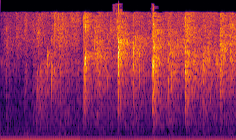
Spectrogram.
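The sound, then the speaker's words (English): A crowd applauds a woman who has just spoken, with a steady wash of clapping and a handful of sharper, louder claps standing out at irregular moments. No one speaks over it. “Let's clap for her.”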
